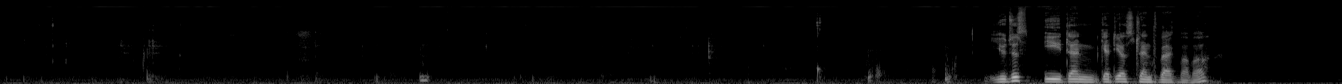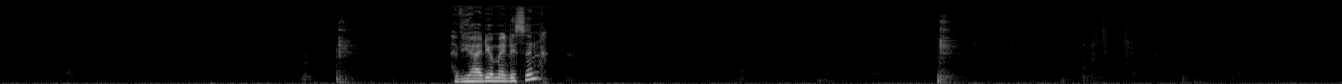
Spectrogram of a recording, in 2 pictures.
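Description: Cutlery clinks lightly against a plate.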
